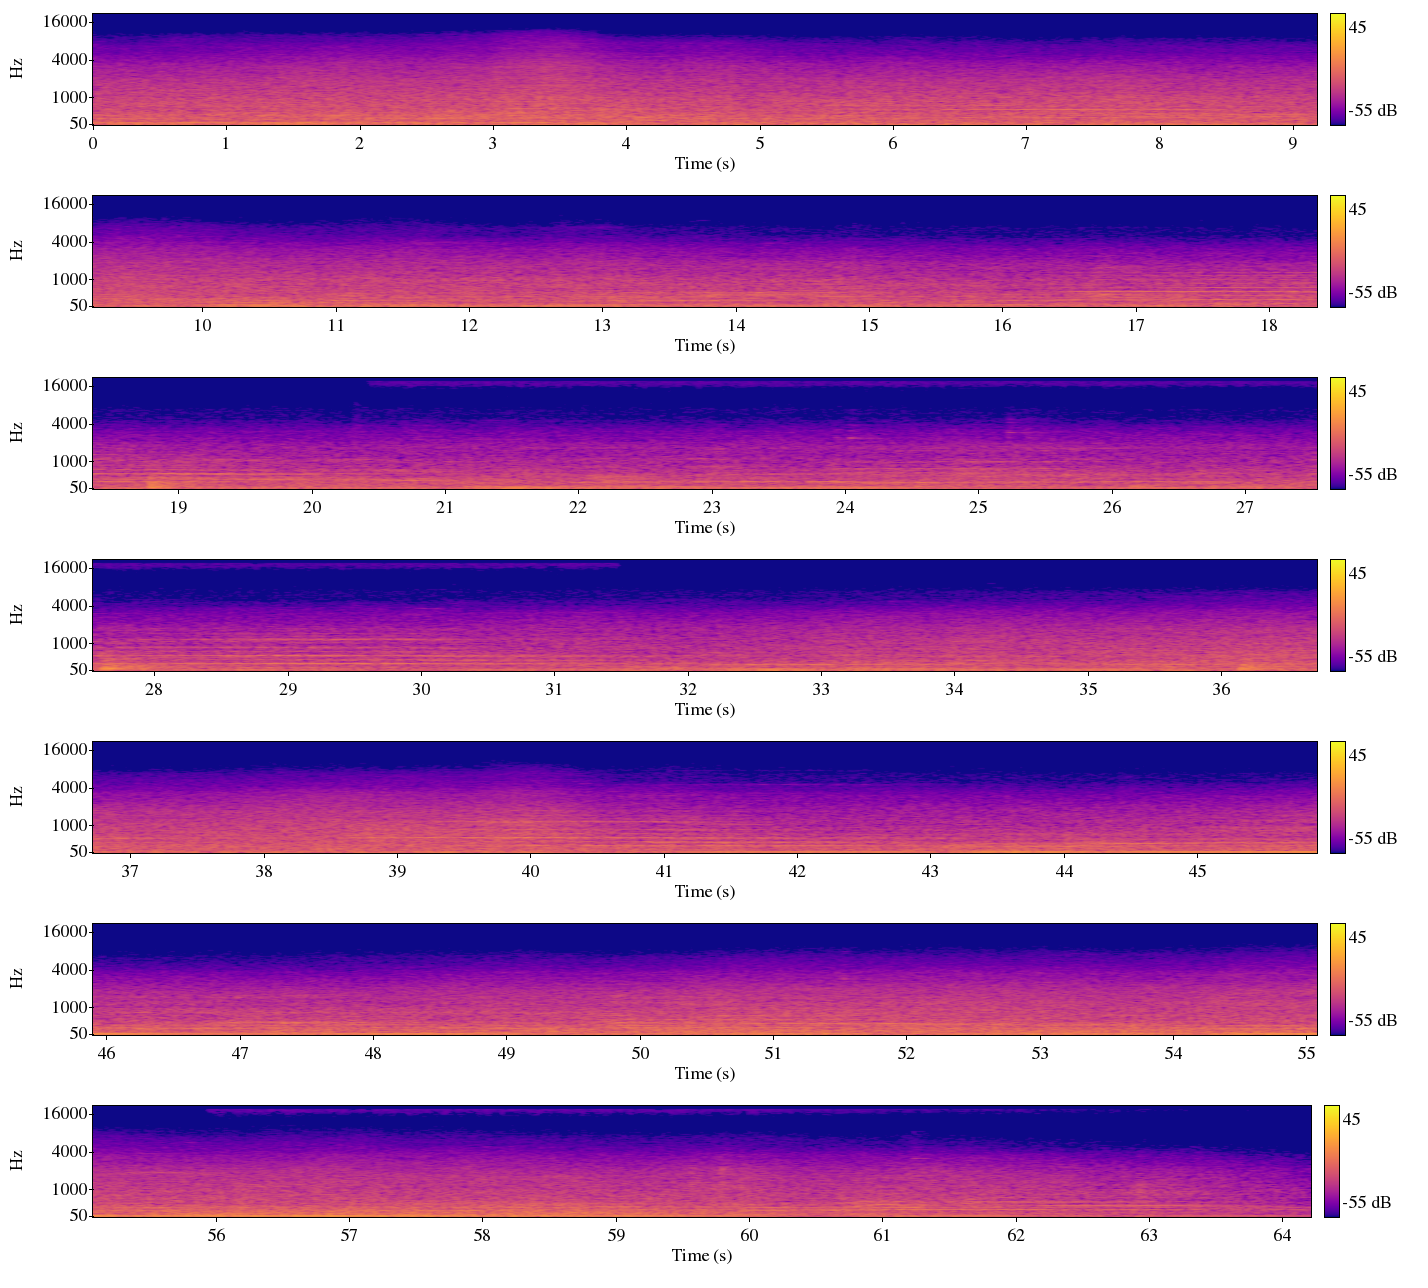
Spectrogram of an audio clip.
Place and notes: Funchal - ceremony
This is a recording I made from the balcony of a ceremony I couldn't identify but that could be heard from afar. Sinister and immersive...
